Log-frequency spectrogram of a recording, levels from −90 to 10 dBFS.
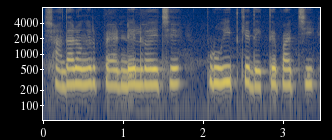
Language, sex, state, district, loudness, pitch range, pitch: Bengali, female, West Bengal, Cooch Behar, -13 LUFS, 255-270 Hz, 260 Hz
